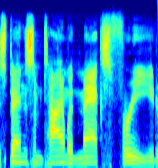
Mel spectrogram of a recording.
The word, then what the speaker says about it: Fried: into a lather about does it bother you that his last name is is actually pronounced fried and he doesn't want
